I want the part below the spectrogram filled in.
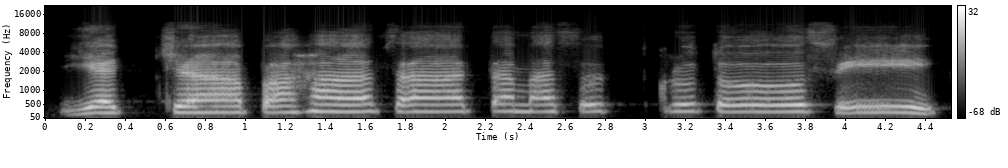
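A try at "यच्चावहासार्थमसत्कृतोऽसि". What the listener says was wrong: ಅಕಾರ ವಕಾರ ಅದು ಯಚ್ಚಾವಹಾಸಾರ್ಥಂ ಅಸತ್ಕೃತೋಸಿ ಯಚ್ಚಾಪ ಇಲ್ಲ ಪಕಾರ ಇದೆ ಅಲ್ಲಿ ಹೌದಾ ಯಚ್ಚಾವಹಾಸಾರ್ಥ ವಕಾರ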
